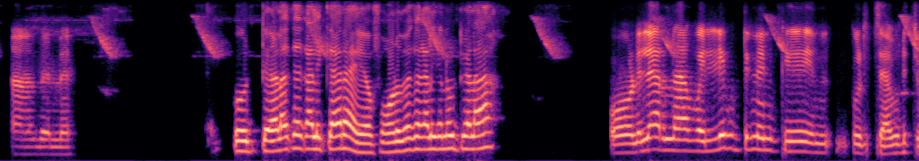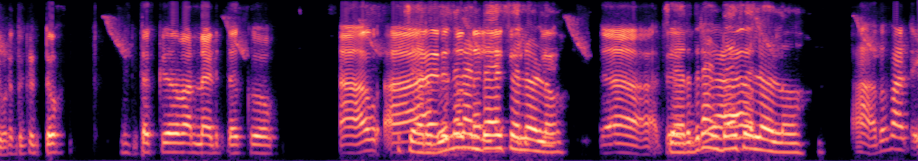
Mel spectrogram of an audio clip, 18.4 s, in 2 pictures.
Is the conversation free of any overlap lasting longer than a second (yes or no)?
no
